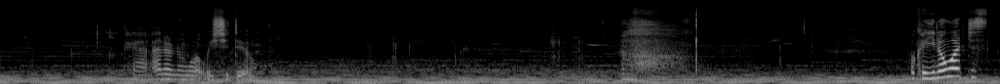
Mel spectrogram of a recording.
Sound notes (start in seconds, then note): 6.1 sighs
